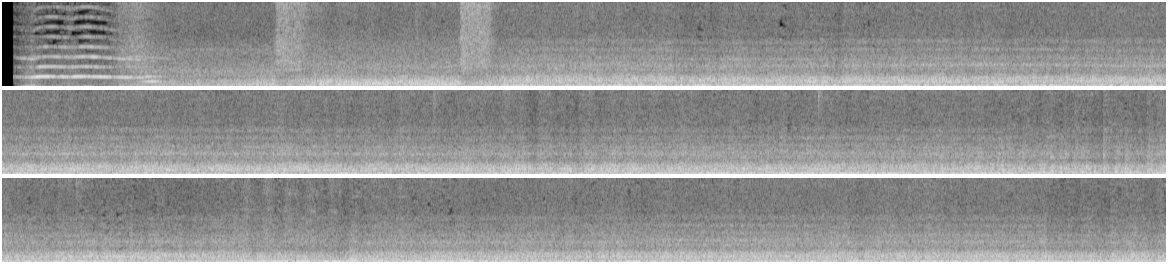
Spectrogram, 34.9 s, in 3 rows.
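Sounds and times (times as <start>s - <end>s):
locomotive horn blast: 0.1s - 1.8s
hissing bursts: 2.7s - 3.3s, 4.5s - 5.1s.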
